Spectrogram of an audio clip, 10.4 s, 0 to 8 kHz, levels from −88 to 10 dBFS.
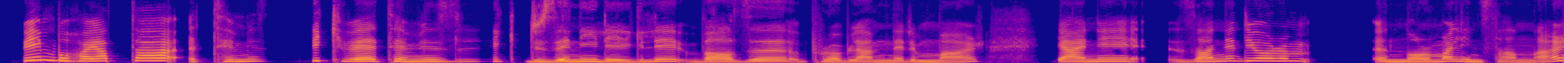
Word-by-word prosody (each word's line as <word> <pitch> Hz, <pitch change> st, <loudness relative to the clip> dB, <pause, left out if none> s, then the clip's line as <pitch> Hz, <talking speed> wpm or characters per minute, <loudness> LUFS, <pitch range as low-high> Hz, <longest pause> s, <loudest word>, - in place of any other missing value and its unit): Benim 390 Hz, +2 st, +5 dB
bu 320 Hz, -3 st, +3 dB
hayatta 320 Hz, +4 st, +4 dB, 0.2 s
temizlik 260 Hz, +3 st, -4 dB
ve 245 Hz, 0 st, +5 dB
temizlik 235 Hz, 0 st, -3 dB
düzeniyle 225 Hz, +1 st, +3 dB
ilgili 230 Hz, +5 st, -2 dB
bazı 220 Hz, +2 st, 0 dB
problemlerim 200 Hz, -1 st, -3 dB
var. 175 Hz, +9 st, -3 dB, 0.5 s
Yani, 230 Hz, +1 st, +1 dB, 0.3 s
zannediyorum, 300 Hz, +7 st, -1 dB, 0.4 s
eee, 220 Hz, -1 st, -1 dB
normal 220 Hz, +5 st, +1 dB
insanlar, 200 Hz, -, -3 dB
235 Hz, 90 wpm, -20 LUFS, 215-270 Hz, 0.5 s, Benim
